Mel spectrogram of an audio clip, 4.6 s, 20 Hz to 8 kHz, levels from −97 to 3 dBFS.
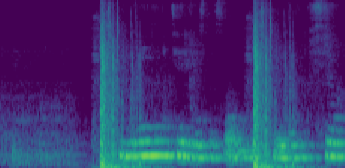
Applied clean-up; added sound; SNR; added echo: none; Slam; 3 dB; reverberation time 0.7 s.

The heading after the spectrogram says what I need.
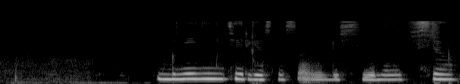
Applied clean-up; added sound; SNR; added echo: none; none; none; none.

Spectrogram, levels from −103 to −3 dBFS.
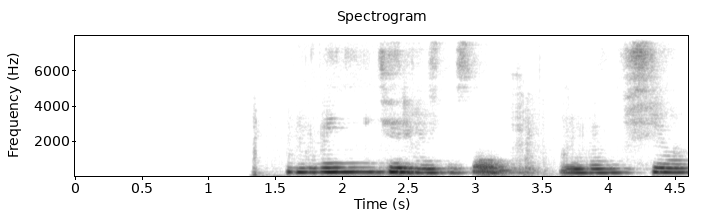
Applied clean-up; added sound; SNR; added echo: neural mask model DeepFilterNet 3.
